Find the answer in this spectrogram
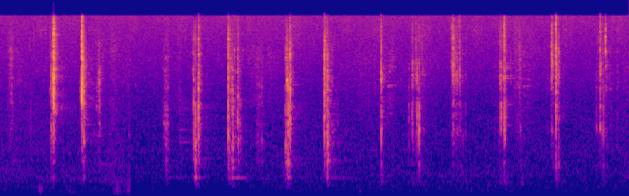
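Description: Sharp plastic clicks, about two a second and unevenly spaced, from the trigger and safety switches of handheld power saws being pressed and released.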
